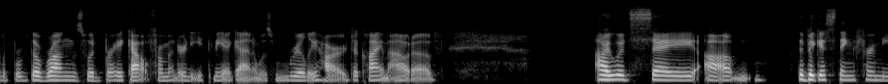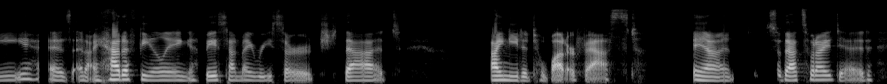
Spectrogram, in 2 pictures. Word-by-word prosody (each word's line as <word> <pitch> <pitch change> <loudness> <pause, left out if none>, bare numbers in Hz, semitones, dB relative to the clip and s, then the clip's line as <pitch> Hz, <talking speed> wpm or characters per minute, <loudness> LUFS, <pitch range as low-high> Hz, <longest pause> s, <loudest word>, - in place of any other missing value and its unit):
b 185 - -8
the 195 -2 +3
rungs 190 -1 0
would 180 -3 -3
break 190 0 -3
out 180 0 +3
from 185 -1 -6
underneath - - -8
me - - -5
again; - - -3
it - - -8
was - - -11
really 180 - -3
hard 200 - -3
to 195 - -4
climb 195 +1 -1
out - - -3
of. - - -6 1.6
I 215 -2 +8
would 215 -1 +3
say, 195 -3 +2
um, 195 -1 0 0.5
the 225 - +4
biggest 220 -1 +5
thing 205 -2 -2
for 205 0 -7
me 200 +6 -5
is, 185 -2 -3
and 190 - -3
I 190 - -2
had 220 +4 +7
a 220 - +7
feeling, 195 -3 -3
based 195 +1 +1
on 190 0 -1
my 195 - -4
research, 185 +1 -6
that 185 0 0 0.9
I 200 0 +9
needed 190 -3 0
to - - -10
water - - +3
fast, - - -3 0.5
and 180 -3 +2 0.3
so 210 - -10
that's 190 -2 +3
what 215 - +3
I 210 0 +4
did. 210 -1 -6
195 Hz, 165 wpm, -23 LUFS, 185-210 Hz, 1.6 s, I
